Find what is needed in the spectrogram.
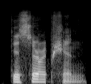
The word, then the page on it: Discerption: American English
